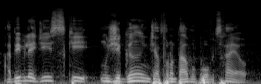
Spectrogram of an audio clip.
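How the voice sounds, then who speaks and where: A man's voice: medium pitch, fast talker. A man with a Brazilian Portuguese accent preaching a sermon as pastor, joking and acting out little scenes as he goes. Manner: animated preaching with jokes and acted-out quotes. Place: church hall. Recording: echoey church hall.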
